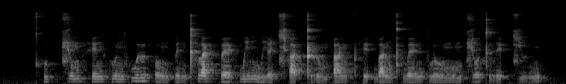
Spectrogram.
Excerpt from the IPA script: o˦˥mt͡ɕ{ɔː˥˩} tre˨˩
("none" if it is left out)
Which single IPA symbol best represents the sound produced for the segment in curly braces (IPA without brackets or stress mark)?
oː˥˩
